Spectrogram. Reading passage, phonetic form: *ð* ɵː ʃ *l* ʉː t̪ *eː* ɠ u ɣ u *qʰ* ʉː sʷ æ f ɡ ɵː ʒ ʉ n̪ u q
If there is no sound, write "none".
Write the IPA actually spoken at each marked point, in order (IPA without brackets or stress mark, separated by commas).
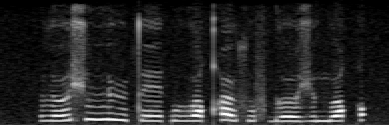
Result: ð, lː, eː, qʰ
